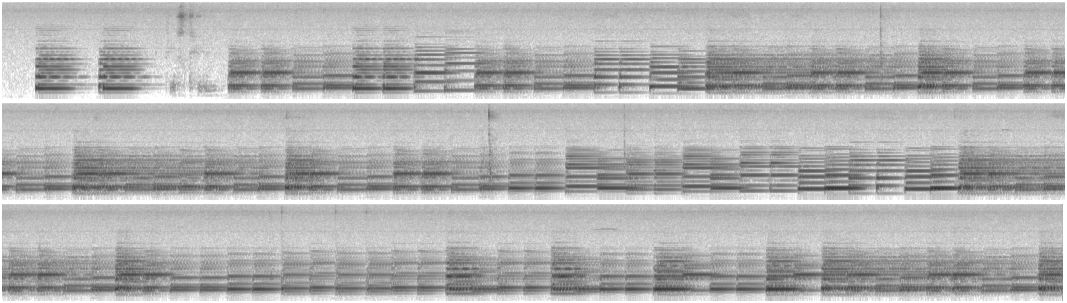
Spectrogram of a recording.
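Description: A little toy electronic keyboard playing a simple boogie piece by hand, stop-start for the first two seconds and then steady.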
